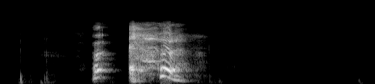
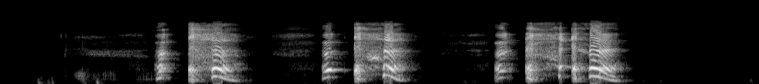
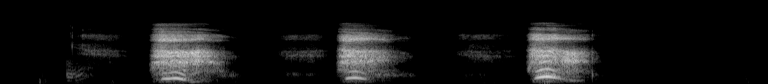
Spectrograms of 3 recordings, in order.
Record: {"cough_length": "3.8 s", "cough_amplitude": 30991, "cough_signal_mean_std_ratio": 0.32, "three_cough_length": "7.6 s", "three_cough_amplitude": 30087, "three_cough_signal_mean_std_ratio": 0.39, "exhalation_length": "7.7 s", "exhalation_amplitude": 29424, "exhalation_signal_mean_std_ratio": 0.38, "survey_phase": "alpha (2021-03-01 to 2021-08-12)", "age": "65+", "gender": "Female", "wearing_mask": "No", "symptom_none": true, "smoker_status": "Never smoked", "respiratory_condition_asthma": false, "respiratory_condition_other": false, "recruitment_source": "REACT", "submission_delay": "3 days", "covid_test_result": "Negative", "covid_test_method": "RT-qPCR"}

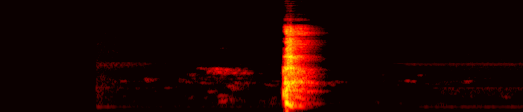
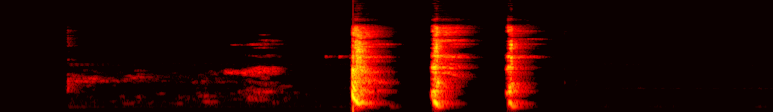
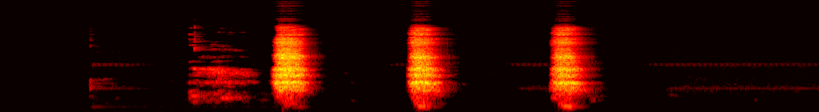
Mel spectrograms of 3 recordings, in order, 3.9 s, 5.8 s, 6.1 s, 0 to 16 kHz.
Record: {"cough_length": "3.9 s", "cough_amplitude": 32767, "cough_signal_mean_std_ratio": 0.14, "three_cough_length": "5.8 s", "three_cough_amplitude": 32767, "three_cough_signal_mean_std_ratio": 0.18, "exhalation_length": "6.1 s", "exhalation_amplitude": 32767, "exhalation_signal_mean_std_ratio": 0.26, "survey_phase": "beta (2021-08-13 to 2022-03-07)", "age": "65+", "gender": "Female", "wearing_mask": "No", "symptom_none": true, "smoker_status": "Ex-smoker", "respiratory_condition_asthma": false, "respiratory_condition_other": false, "recruitment_source": "REACT", "submission_delay": "2 days", "covid_test_result": "Negative", "covid_test_method": "RT-qPCR", "influenza_a_test_result": "Negative", "influenza_b_test_result": "Negative"}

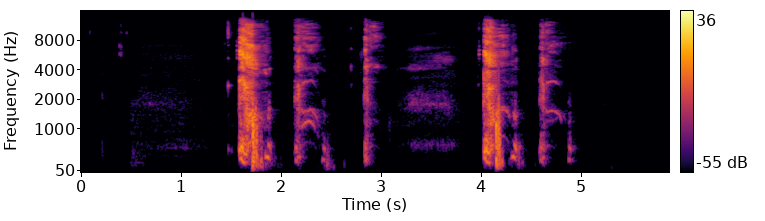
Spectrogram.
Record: {"three_cough_length": "5.9 s", "three_cough_amplitude": 32742, "three_cough_signal_mean_std_ratio": 0.25, "survey_phase": "alpha (2021-03-01 to 2021-08-12)", "age": "18-44", "gender": "Female", "wearing_mask": "No", "symptom_shortness_of_breath": true, "smoker_status": "Never smoked", "respiratory_condition_asthma": false, "respiratory_condition_other": false, "recruitment_source": "REACT", "submission_delay": "1 day", "covid_test_result": "Negative", "covid_test_method": "RT-qPCR"}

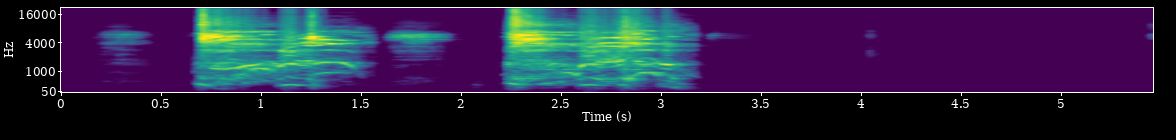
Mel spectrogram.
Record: {"cough_length": "5.5 s", "cough_amplitude": 32768, "cough_signal_mean_std_ratio": 0.54, "survey_phase": "alpha (2021-03-01 to 2021-08-12)", "age": "65+", "gender": "Male", "wearing_mask": "No", "symptom_cough_any": true, "symptom_onset": "12 days", "smoker_status": "Never smoked", "respiratory_condition_asthma": false, "respiratory_condition_other": false, "recruitment_source": "REACT", "submission_delay": "1 day", "covid_test_result": "Negative", "covid_test_method": "RT-qPCR"}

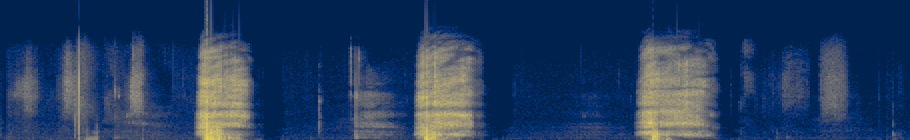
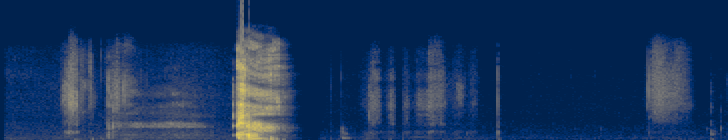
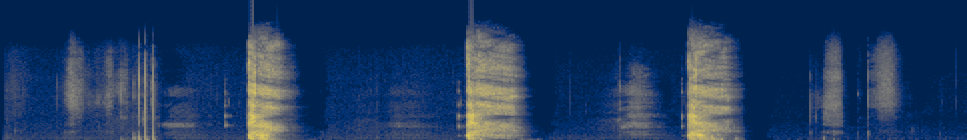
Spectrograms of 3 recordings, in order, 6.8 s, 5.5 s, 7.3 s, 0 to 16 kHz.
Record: {"exhalation_length": "6.8 s", "exhalation_amplitude": 32768, "exhalation_signal_mean_std_ratio": 0.3, "cough_length": "5.5 s", "cough_amplitude": 32768, "cough_signal_mean_std_ratio": 0.17, "three_cough_length": "7.3 s", "three_cough_amplitude": 31564, "three_cough_signal_mean_std_ratio": 0.26, "survey_phase": "beta (2021-08-13 to 2022-03-07)", "age": "45-64", "gender": "Female", "wearing_mask": "No", "symptom_none": true, "smoker_status": "Never smoked", "respiratory_condition_asthma": false, "respiratory_condition_other": false, "recruitment_source": "REACT", "submission_delay": "1 day", "covid_test_result": "Negative", "covid_test_method": "RT-qPCR", "influenza_a_test_result": "Negative", "influenza_b_test_result": "Negative"}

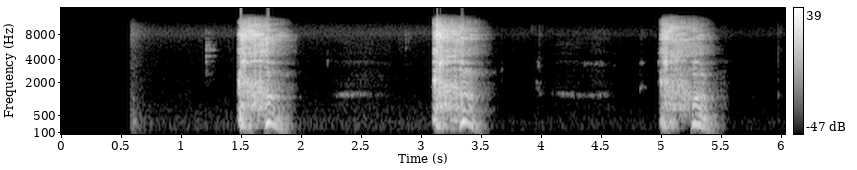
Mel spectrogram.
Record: {"three_cough_length": "6.0 s", "three_cough_amplitude": 26028, "three_cough_signal_mean_std_ratio": 0.33, "survey_phase": "beta (2021-08-13 to 2022-03-07)", "age": "45-64", "gender": "Male", "wearing_mask": "No", "symptom_sore_throat": true, "symptom_onset": "2 days", "smoker_status": "Ex-smoker", "respiratory_condition_asthma": false, "respiratory_condition_other": false, "recruitment_source": "REACT", "submission_delay": "1 day", "covid_test_result": "Negative", "covid_test_method": "RT-qPCR"}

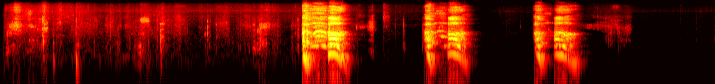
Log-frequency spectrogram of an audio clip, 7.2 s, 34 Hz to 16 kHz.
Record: {"three_cough_length": "7.2 s", "three_cough_amplitude": 29812, "three_cough_signal_mean_std_ratio": 0.28, "survey_phase": "beta (2021-08-13 to 2022-03-07)", "age": "65+", "gender": "Female", "wearing_mask": "No", "symptom_change_to_sense_of_smell_or_taste": true, "smoker_status": "Never smoked", "respiratory_condition_asthma": true, "respiratory_condition_other": false, "recruitment_source": "REACT", "submission_delay": "1 day", "covid_test_result": "Negative", "covid_test_method": "RT-qPCR", "influenza_a_test_result": "Negative", "influenza_b_test_result": "Negative"}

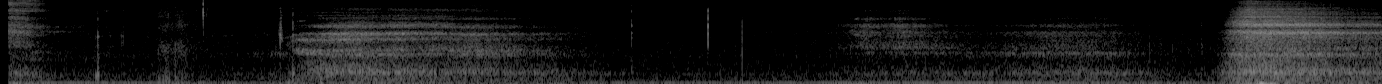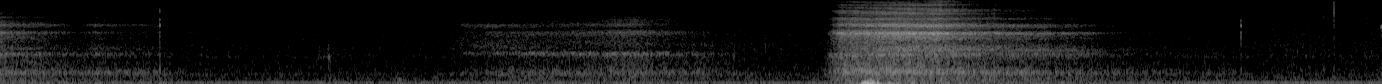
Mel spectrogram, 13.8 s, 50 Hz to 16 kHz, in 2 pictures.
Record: {"exhalation_length": "13.8 s", "exhalation_amplitude": 385, "exhalation_signal_mean_std_ratio": 0.47, "survey_phase": "beta (2021-08-13 to 2022-03-07)", "age": "18-44", "gender": "Female", "wearing_mask": "No", "symptom_cough_any": true, "symptom_runny_or_blocked_nose": true, "symptom_abdominal_pain": true, "symptom_fever_high_temperature": true, "symptom_headache": true, "symptom_other": true, "smoker_status": "Never smoked", "respiratory_condition_asthma": false, "respiratory_condition_other": false, "recruitment_source": "Test and Trace", "submission_delay": "1 day", "covid_test_result": "Positive", "covid_test_method": "LFT"}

